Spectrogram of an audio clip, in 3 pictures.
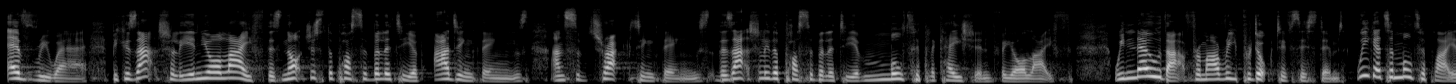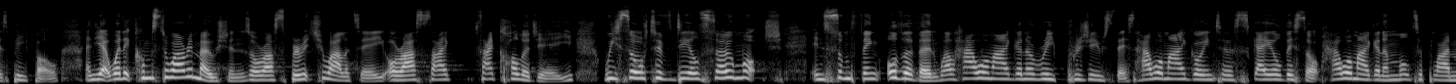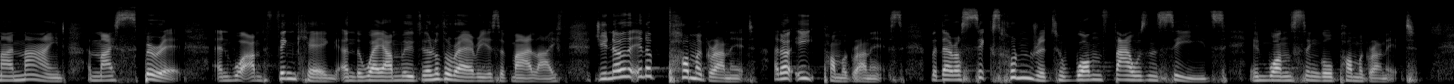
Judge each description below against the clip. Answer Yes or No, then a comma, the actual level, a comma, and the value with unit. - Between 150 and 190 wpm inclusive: Yes, average, 175 wpm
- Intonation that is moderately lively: No, wide, 6.0 semitones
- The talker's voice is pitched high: Yes, high, 225 Hz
